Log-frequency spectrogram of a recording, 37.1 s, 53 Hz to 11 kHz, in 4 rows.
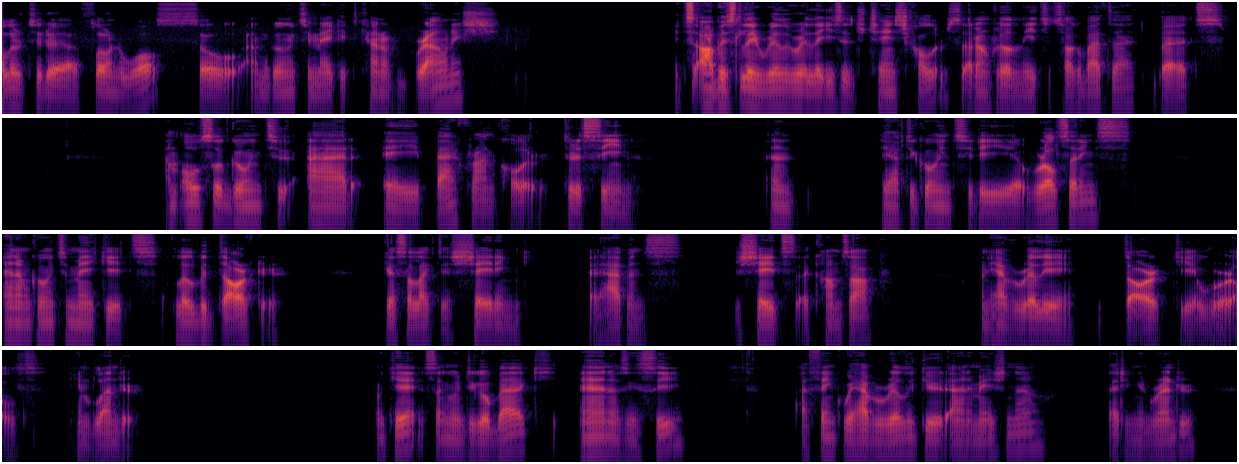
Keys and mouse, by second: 4.1-5.5 middle drag, 5.6 middle click, 5.8 middle click, 5.9 middle click, 15.2-19.1 middle drag, 23.1-24.9 drag, 24.0 shift+f, 30.1-30.9 drag, 35.7-36.6 right drag, 36.6 shift+f.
